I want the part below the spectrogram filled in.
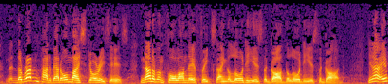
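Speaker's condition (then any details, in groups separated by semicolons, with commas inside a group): No condition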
